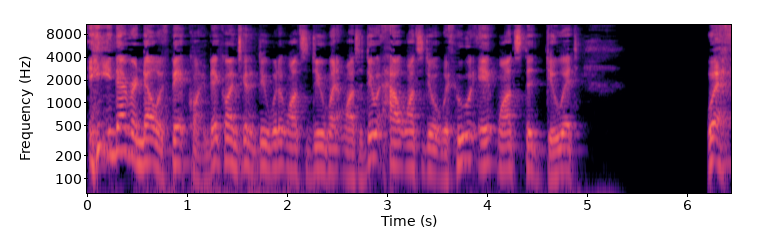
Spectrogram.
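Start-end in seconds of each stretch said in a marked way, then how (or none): 1.2-6.5 talking really, really fast, rattled off. Saying Bitcoin does whatever it wants: talking really fast. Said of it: "I just talked really, really fast".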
